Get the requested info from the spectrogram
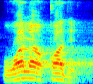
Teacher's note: دال کو ادا کرتے وقت اس کی آواز اپنے مخرج سے ٹکر کھا کر الگ ہو جائے گی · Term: قلقلہ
